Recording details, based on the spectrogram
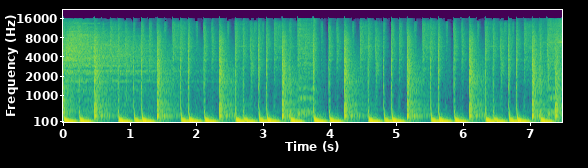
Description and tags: Energetic drum loop suitable for styles such as Big Beat, Drum and Bass, sport and action music.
